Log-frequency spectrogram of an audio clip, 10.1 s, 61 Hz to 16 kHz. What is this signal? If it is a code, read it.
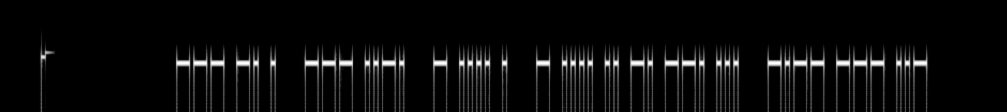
Morse code, heard as a keyed tone, about 28 wpm, 700 Hz. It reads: ONE OF THE THINGS YOU
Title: Sets of 5 Words Encore2 28wpm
